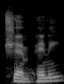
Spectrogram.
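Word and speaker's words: Champagnie: people um is uh Julian how did you pronounce his name champeny champeny beautiful uh over one and a half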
